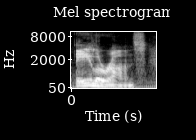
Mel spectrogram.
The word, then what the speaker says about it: ailerons: Vivid View says you need to learn to pronounce the word right. It's ailerons.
